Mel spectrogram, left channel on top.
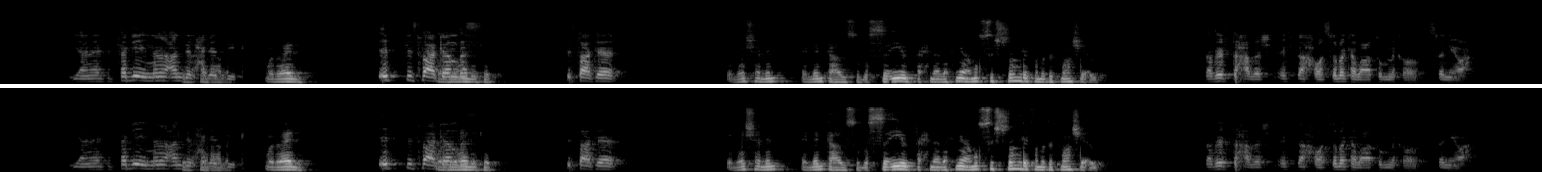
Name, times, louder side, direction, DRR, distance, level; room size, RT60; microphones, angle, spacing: voice 1, 0.7-2.4 3.8-4.7 5.8-6.2 12.1-14.7, left 3 dB, 45° left, 0.6 m, -36 dB
voice 2, 2.7-3.0 4.4-4.8 7.3-11.0, right 2 dB, 80° right, 0.9 m, -30 dB
13.5 x 5.9 x 3.6 m
head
